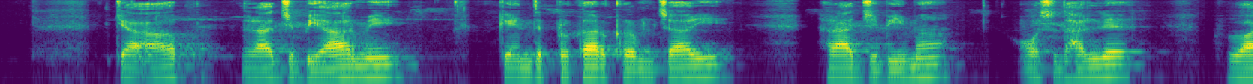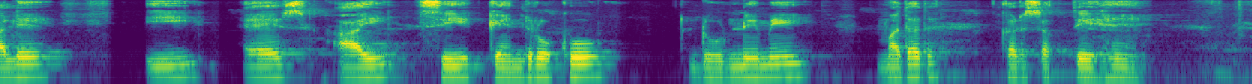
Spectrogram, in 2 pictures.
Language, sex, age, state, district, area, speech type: Hindi, male, 18-30, Rajasthan, Bharatpur, rural, read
